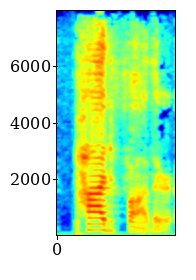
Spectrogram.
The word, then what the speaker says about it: Podfather: She says, please tell it's pronounced Podfather of Zombies.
